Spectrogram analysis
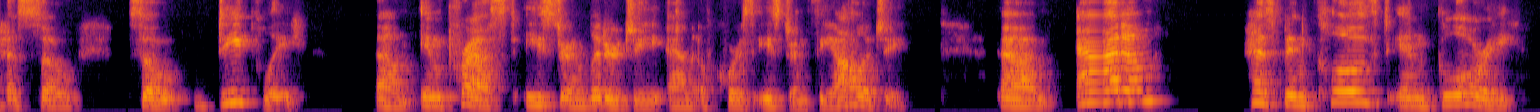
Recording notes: A webinar lecture. Co-presented by the Lumen Christi Institute and the Godbearer Institute.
